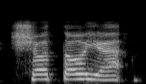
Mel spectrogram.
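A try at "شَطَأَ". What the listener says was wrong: Soto ayam, bukan soto ya. Kalau sotoya berarti pakai sod ya, benar. Hurufnya sod, ini shin.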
